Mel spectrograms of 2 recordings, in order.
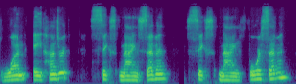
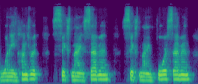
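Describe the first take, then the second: First: The number is said very slowly. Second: The number is said at normal speed.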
